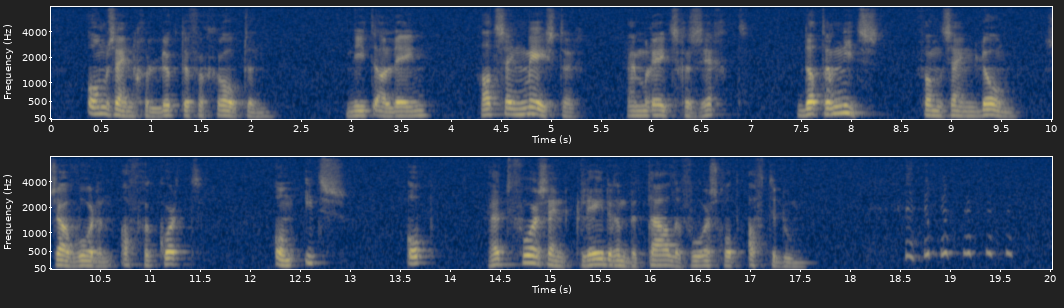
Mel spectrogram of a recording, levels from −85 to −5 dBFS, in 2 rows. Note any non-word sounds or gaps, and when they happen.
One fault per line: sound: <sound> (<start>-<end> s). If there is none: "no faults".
sound: laugh (18.2-19.7 s)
